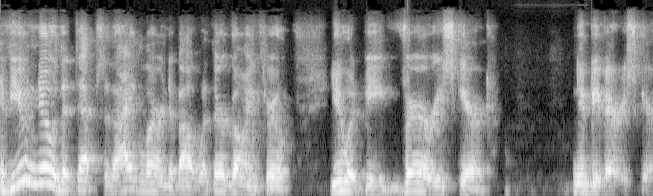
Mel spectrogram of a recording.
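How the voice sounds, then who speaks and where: Lively intonation and a somewhat breathy delivery, with an American accent. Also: man, fairly high pitch for a man, moderate pace. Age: 60s. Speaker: former mayoral candidate. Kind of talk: interview.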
